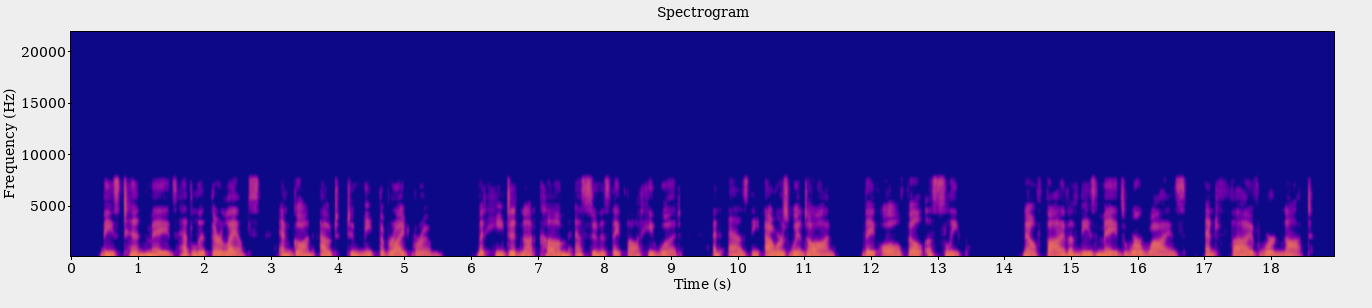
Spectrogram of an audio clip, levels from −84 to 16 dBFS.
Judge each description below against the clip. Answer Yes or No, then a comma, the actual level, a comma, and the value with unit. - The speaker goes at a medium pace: Yes, average, 155 wpm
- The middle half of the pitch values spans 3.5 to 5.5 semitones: No, average, 2.8 semitones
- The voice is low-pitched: No, medium, 185 Hz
